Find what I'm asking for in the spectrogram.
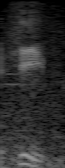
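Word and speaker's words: H.E.A.T.: It's spelled H period E period A period T period, but they don't say it like that. As far as I know, they say Heat.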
